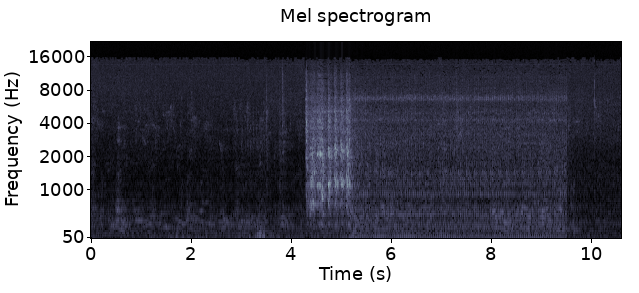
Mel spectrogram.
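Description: A vehicle engine cranks with a quick series of loud pulses about four seconds in, catches, and runs steadily until it cuts off suddenly shortly before the end. Faint voices murmur before it starts.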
